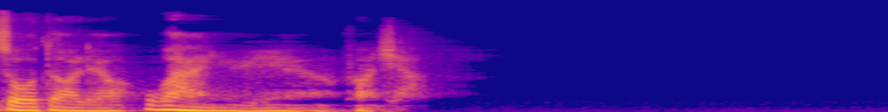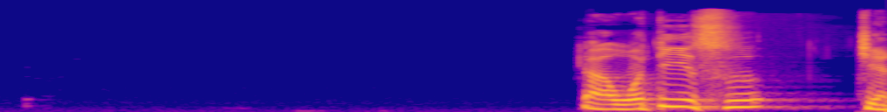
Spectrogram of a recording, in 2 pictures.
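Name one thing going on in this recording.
An elderly man speaks calmly and close to a microphone, with long pauses.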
